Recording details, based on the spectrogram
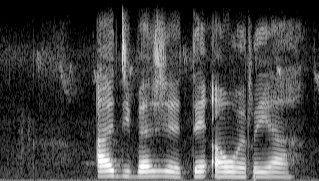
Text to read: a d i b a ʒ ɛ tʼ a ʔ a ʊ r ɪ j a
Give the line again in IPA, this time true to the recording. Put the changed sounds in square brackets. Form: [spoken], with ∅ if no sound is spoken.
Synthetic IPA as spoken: a d i b a ʒ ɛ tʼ [ɛ] ʔ a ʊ r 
